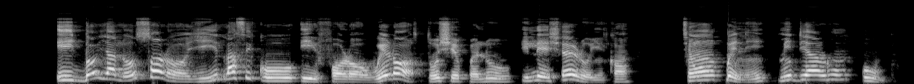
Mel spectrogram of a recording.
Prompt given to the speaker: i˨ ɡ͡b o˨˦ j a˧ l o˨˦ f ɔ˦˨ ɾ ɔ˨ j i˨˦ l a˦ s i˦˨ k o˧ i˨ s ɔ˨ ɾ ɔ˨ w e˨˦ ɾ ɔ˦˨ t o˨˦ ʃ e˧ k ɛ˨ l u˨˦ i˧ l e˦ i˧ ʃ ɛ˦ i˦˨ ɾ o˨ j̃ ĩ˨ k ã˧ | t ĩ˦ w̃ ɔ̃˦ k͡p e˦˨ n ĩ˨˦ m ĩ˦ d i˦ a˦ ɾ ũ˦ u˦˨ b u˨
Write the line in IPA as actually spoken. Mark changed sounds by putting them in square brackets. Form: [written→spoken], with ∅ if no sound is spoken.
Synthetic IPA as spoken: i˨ ɡ͡b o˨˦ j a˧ l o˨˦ [f→s] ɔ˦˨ ɾ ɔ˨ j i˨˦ l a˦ s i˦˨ k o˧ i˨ [s→f] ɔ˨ ɾ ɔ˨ w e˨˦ ɾ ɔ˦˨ t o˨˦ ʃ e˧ [k→k͡p] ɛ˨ l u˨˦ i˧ l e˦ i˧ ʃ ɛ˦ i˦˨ ɾ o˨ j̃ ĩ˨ k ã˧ | t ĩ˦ w̃ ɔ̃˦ k͡p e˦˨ n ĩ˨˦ m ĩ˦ d i˦ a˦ ɾ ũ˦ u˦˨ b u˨

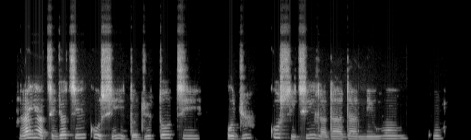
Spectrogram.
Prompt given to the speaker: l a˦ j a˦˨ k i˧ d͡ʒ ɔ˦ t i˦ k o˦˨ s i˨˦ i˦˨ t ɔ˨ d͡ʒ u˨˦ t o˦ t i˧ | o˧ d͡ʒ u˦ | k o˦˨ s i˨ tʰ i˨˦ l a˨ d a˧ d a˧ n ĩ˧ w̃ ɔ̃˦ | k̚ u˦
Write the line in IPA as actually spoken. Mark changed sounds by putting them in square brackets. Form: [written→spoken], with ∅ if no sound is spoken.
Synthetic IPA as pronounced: l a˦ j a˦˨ [k→t] i˧ d͡ʒ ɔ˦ t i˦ k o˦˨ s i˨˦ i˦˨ t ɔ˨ d͡ʒ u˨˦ t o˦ t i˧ | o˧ d͡ʒ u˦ | k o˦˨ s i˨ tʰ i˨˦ l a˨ d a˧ d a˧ n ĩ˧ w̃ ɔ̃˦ | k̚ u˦

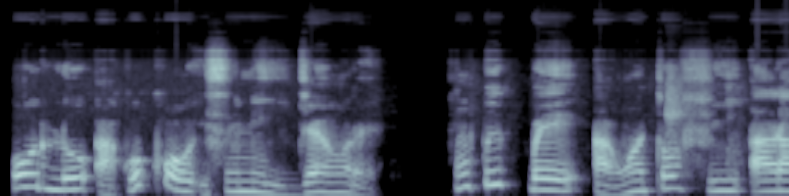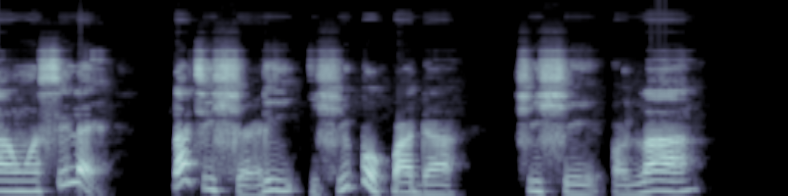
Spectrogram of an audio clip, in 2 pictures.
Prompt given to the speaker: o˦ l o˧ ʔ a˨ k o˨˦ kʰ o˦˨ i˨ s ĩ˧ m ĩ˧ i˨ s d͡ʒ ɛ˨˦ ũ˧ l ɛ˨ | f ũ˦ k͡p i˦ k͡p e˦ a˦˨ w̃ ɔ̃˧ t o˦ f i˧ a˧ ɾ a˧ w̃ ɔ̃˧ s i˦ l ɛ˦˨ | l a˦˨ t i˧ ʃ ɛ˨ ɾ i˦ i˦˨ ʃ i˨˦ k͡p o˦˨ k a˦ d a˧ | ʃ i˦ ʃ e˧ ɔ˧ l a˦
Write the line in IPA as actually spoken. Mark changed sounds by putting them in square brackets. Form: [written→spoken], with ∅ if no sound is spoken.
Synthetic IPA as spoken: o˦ l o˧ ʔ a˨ k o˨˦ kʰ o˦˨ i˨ s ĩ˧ m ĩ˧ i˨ [s→∅] d͡ʒ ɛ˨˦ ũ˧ [l→ɾ] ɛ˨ | f ũ˦ k͡p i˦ k͡p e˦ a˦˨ w̃ ɔ̃˧ t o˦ f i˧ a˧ ɾ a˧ w̃ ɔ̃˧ s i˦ l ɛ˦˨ | l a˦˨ t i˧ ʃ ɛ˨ ɾ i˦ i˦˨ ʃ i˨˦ k͡p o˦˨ [k→k͡p] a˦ d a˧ | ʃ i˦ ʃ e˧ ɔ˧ l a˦

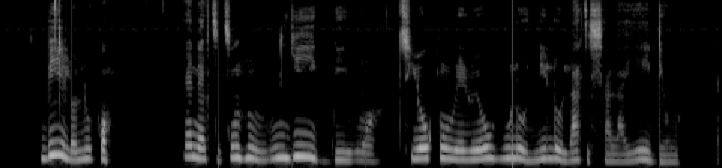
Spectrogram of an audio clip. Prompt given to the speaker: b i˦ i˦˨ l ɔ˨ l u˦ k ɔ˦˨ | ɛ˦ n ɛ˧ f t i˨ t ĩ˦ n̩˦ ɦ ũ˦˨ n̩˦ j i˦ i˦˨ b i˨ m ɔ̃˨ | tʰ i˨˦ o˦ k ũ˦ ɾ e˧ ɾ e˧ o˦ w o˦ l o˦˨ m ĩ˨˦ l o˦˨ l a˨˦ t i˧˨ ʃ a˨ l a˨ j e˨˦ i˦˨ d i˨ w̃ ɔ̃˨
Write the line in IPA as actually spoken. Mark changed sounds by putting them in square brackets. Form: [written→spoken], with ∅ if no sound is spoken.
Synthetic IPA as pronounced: b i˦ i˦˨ l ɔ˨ l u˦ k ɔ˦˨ | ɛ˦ n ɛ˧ f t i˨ t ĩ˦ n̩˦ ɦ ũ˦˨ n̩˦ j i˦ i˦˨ [b→ɡ͡b] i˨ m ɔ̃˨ | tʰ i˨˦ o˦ k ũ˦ ɾ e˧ ɾ e˧ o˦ w [o˦→u˦] l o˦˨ [m→n] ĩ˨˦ l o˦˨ l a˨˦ t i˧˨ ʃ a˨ l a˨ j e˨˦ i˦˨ d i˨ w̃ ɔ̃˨

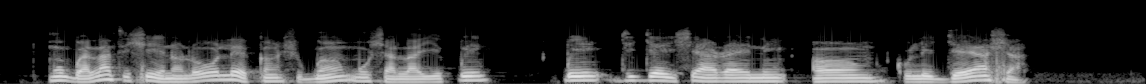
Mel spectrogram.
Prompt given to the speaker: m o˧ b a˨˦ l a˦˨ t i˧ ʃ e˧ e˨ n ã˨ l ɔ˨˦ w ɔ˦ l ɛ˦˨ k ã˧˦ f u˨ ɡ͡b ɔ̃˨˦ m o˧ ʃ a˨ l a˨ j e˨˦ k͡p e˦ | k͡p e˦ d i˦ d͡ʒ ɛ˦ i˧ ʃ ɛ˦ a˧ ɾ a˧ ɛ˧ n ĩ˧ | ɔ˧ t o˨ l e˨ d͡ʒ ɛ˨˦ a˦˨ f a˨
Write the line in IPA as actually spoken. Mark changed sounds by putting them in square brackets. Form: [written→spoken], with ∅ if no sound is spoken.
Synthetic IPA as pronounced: m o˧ [b→ɡ͡b] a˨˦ l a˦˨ t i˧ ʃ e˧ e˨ n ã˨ l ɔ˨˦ w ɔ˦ l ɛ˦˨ k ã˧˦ [f→ʃ] u˨ ɡ͡b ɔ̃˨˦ m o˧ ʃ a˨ l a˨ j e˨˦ k͡p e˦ | k͡p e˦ [d→d͡ʒ] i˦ d͡ʒ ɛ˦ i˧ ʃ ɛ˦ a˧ ɾ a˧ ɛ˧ n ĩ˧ | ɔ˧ [t→k] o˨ l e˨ d͡ʒ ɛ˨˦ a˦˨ [f→ʃ] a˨

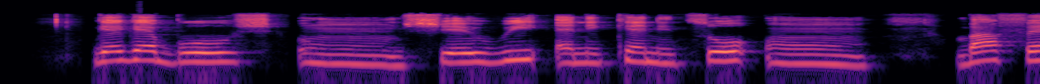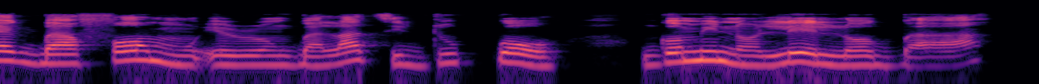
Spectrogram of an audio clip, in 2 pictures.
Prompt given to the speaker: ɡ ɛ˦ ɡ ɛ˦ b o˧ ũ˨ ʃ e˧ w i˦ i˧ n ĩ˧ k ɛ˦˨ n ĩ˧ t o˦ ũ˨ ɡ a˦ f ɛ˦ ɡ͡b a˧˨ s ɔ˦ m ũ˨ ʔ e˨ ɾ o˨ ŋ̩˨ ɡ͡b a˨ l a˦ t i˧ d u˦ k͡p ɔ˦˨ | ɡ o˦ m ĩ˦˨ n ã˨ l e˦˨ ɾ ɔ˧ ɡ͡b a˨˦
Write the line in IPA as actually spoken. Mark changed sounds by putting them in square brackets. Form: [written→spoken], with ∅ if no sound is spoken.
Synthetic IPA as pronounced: ɡ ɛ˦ ɡ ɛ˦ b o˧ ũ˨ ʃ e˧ w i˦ [i˧→ɛ˧] n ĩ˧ k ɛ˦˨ n ĩ˧ t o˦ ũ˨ [ɡ→b] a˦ f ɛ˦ ɡ͡b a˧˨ [s→f] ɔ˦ m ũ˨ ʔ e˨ ɾ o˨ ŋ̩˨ ɡ͡b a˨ l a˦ t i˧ d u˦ k͡p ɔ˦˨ | ɡ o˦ m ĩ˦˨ n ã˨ l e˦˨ [ɾ→l] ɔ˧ ɡ͡b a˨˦

